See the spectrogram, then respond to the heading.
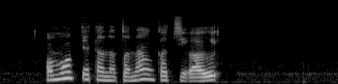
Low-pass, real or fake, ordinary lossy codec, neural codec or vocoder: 9.9 kHz; fake; MP3, 96 kbps; codec, 32 kHz, 1.9 kbps, SNAC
